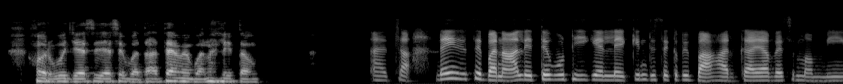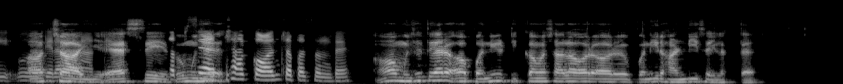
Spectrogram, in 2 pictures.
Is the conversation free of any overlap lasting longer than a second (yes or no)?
no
